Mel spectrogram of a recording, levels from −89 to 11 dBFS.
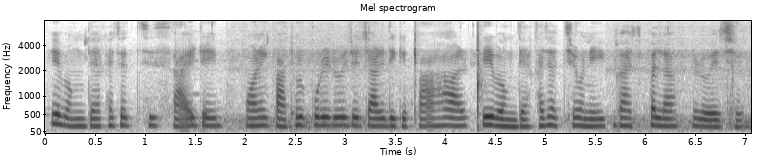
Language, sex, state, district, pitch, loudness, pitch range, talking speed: Bengali, female, West Bengal, Purulia, 205 Hz, -21 LUFS, 195-215 Hz, 155 wpm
